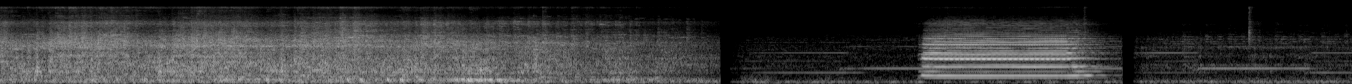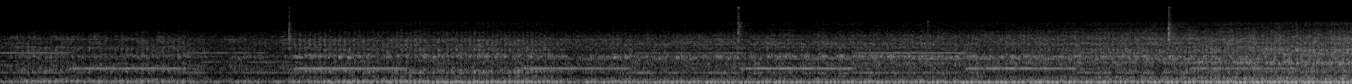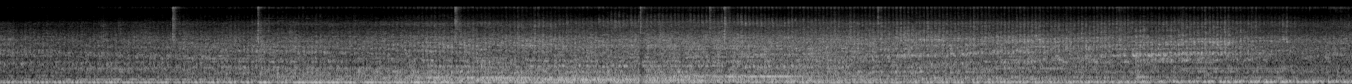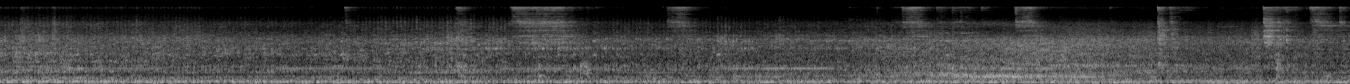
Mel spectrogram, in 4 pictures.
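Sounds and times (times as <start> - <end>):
wheels clicking over rail joints: 0.0 - 7.2, 26.4 - 48.4, 49.0 - 54.0
diesel locomotive passing: 0.0 - 54.0.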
